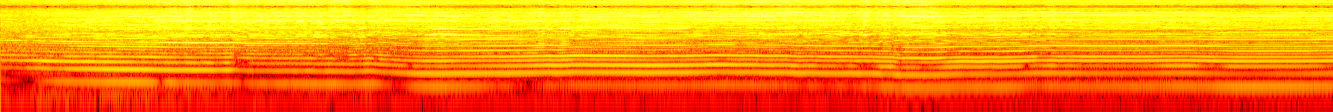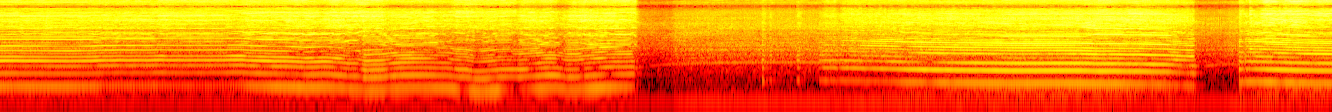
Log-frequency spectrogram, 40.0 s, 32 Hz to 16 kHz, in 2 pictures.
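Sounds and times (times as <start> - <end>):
scraping hiss: 24.6 - 39.9.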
